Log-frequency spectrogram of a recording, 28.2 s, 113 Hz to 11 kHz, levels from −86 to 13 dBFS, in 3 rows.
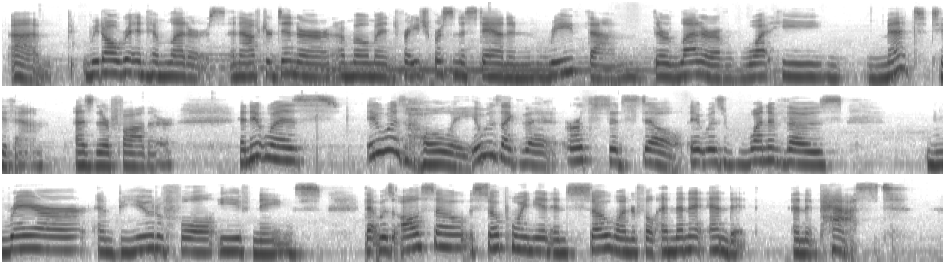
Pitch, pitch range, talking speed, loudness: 205 Hz, 190-225 Hz, 140 wpm, -21 LUFS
